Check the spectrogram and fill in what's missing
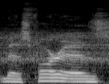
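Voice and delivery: ordinary talk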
